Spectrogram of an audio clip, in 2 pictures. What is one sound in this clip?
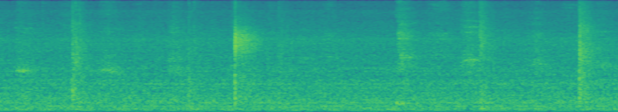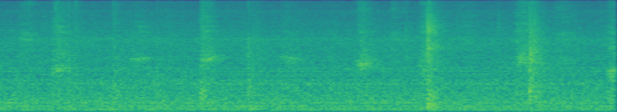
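A woman's shoes thump on a hard floor as she jumps and lands.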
